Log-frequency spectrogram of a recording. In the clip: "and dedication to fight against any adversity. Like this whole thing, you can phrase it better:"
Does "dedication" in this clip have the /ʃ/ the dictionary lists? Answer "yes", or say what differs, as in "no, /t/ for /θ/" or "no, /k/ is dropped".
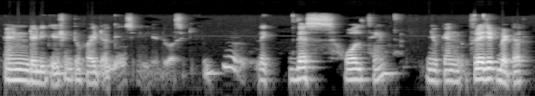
yes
